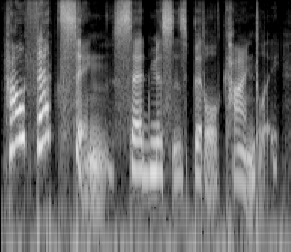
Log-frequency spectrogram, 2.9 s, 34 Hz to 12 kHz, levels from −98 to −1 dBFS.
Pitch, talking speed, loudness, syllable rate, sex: 270 Hz, 125 wpm, -19 LUFS, 3.5 syllables/s, female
